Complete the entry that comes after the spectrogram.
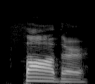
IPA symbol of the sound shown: ɑː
